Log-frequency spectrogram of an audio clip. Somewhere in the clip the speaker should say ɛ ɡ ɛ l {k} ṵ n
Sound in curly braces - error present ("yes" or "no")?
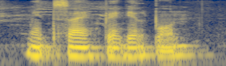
yes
